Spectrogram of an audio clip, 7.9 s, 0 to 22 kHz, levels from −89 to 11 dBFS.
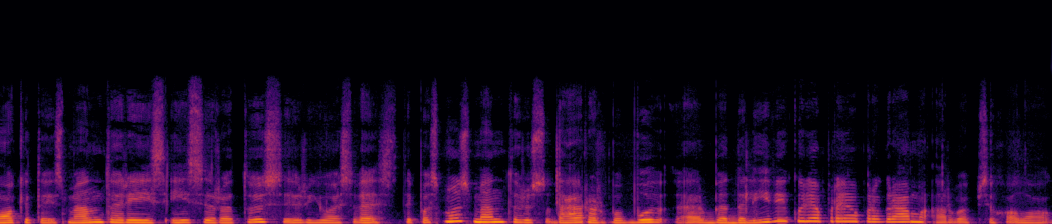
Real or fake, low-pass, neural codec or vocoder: real; 14.4 kHz; none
